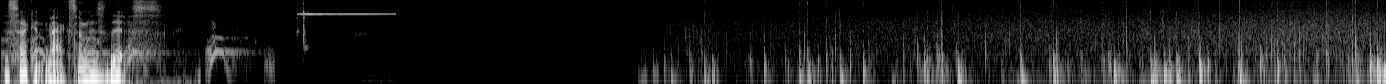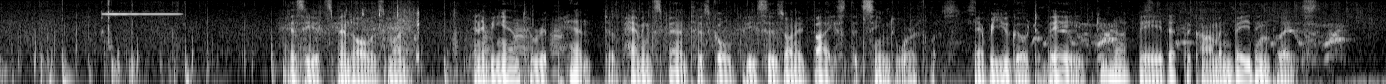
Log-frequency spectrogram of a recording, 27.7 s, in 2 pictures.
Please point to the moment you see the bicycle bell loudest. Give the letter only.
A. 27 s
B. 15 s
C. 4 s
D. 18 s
B.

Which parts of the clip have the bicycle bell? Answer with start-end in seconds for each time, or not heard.
3.0-4.0, 14.8-15.4.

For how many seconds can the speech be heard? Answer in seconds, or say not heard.
13 s.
